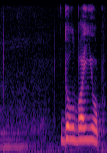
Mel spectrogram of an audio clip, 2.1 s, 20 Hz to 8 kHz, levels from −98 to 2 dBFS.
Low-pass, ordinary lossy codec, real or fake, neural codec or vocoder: 7.2 kHz; none; real; none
